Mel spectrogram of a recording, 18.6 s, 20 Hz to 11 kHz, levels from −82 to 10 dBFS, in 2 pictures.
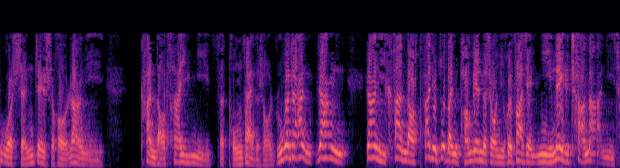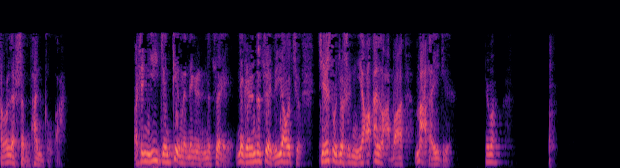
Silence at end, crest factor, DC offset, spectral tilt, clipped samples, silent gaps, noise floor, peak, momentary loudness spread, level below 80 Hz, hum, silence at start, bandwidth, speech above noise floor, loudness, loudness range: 1 s; 16 dB; under 0.1%; -9.5 dB/octave; under 0.1%; 10.78-11.29 s, 17.44-17.51 s; -82 dBFS; -6 dBFS; 10 LU; -58 dBFS; none; 0 s; 5.8 kHz; 60 dB; -22 LUFS; 6 LU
